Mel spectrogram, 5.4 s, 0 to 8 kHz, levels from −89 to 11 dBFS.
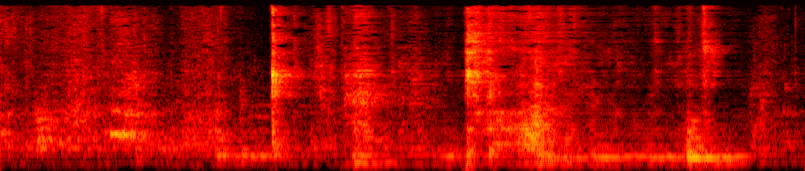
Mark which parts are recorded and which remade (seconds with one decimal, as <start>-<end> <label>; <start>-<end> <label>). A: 0.0-2.9 recorded; 2.9-5.0 remade; 5.0-5.4 recorded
